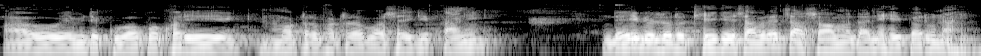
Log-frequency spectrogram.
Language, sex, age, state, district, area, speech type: Odia, male, 45-60, Odisha, Kendujhar, urban, spontaneous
